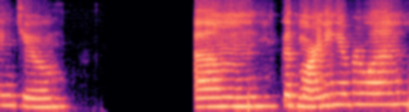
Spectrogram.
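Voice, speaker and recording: Very slowly, a woman with a Brazilian accent speaks at a fairly high pitch with fairly even intonation. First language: Portuguese. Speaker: oceanographer and NGO waste management specialist. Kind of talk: conference presentation.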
